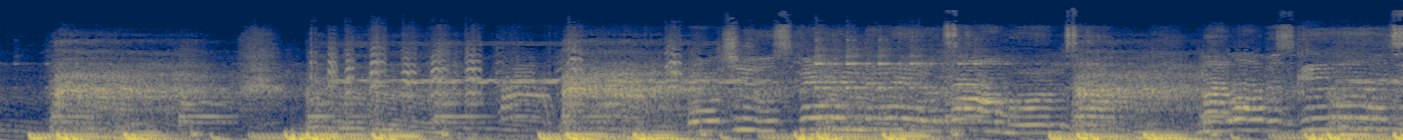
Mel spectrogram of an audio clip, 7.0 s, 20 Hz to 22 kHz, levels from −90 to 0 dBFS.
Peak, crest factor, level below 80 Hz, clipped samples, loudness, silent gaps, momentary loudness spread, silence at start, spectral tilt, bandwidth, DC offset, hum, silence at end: -4 dBFS; 16 dB; -22 dBFS; under 0.1%; -21 LUFS; none; 8 LU; 0.15 s; -6 dB/octave; 10.5 kHz; under 0.1%; none; 0 s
